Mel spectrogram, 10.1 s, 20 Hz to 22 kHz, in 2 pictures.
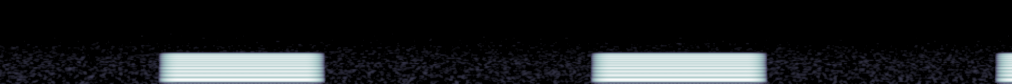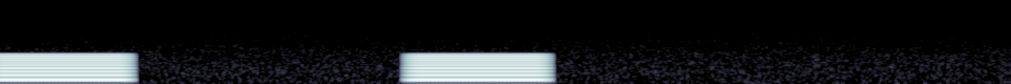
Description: Ship horn signal, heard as a ship's horn, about 170 Hz. 4 short. At sea: a pilot vessel's identity signal in fog.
